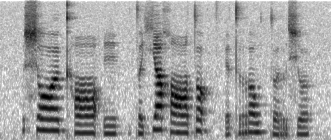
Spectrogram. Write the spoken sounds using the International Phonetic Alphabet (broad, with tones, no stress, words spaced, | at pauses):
ɕɔː˦ə̯ kʰɑː˨ʔi˩ | tə˩çæ˥χɑː˨tɔ˦ʔ t͡sʼɪ˩trɔ˦w tʊ˩rɕʊ˨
